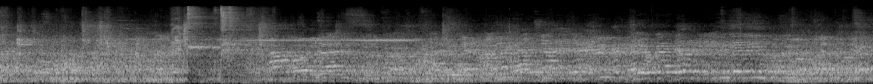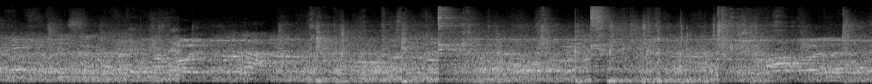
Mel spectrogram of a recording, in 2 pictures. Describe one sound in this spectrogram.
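Fencing blades clash and scrape sharply.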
